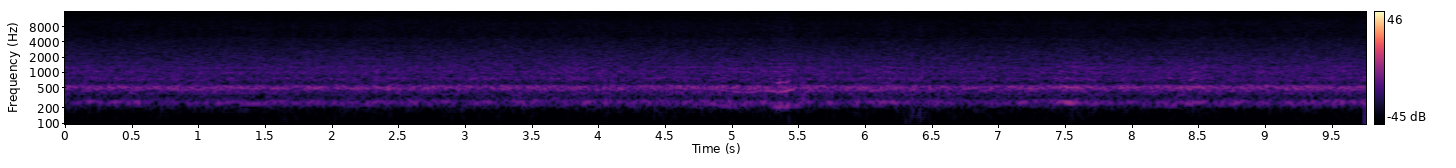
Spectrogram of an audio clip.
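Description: Honey bees buzzing over an open hive during an inspection, a dense, steady hum that stays close and even with no pauses.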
